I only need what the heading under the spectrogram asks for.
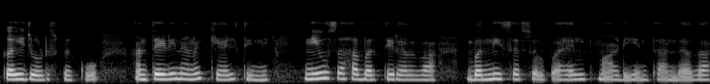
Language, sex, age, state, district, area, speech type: Kannada, female, 30-45, Karnataka, Mandya, rural, spontaneous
